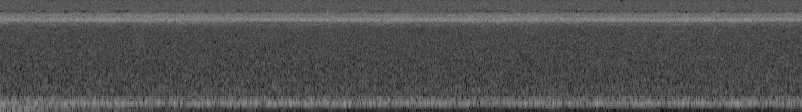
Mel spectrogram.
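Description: Steady background room noise: a constant low hum with a faint high-pitched whine and an even hiss, and no handling sounds.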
